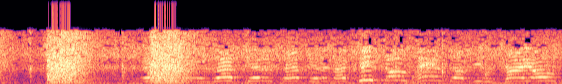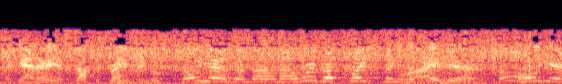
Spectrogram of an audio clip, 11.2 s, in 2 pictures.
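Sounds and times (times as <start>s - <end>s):
gunshot: 0.0s - 2.1s
sharp pops: 0.0s - 2.2s
speech: 2.4s - 11.2s.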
